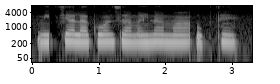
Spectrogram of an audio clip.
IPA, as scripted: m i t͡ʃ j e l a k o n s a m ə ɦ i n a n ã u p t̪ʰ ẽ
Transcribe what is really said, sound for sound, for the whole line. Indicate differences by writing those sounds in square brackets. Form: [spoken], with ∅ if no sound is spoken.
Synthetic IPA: m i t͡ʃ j [a] l a k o n s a m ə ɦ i n a [m] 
